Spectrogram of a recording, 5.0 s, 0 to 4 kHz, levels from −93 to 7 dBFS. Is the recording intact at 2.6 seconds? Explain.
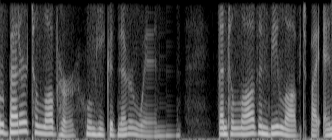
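No. Repeated stalls (stutter) run from 2.22 to 2.69 s: the jitter buffer ran dry four times, so earlier sound was stretched to fill, making it drag and stutter.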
